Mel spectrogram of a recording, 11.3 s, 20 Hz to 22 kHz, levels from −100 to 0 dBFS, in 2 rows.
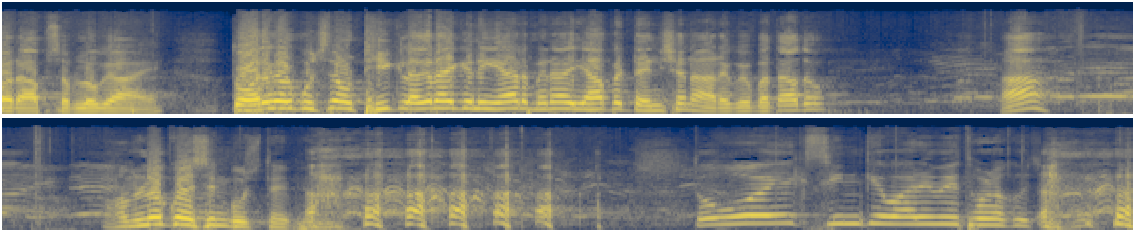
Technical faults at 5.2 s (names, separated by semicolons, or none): none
